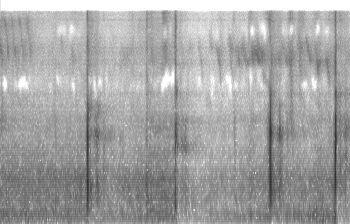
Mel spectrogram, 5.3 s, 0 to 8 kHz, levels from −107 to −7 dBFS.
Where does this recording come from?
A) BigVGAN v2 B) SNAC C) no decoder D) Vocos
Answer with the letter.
D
